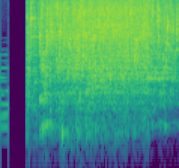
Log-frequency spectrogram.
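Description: A toilet flushing: a loud rush of water starts suddenly about a third of a second in, just after a synth tone cuts off.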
